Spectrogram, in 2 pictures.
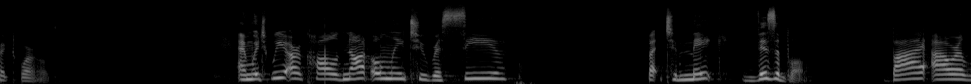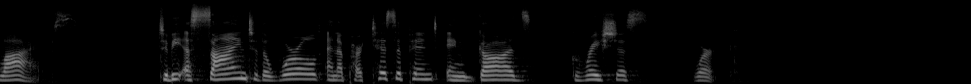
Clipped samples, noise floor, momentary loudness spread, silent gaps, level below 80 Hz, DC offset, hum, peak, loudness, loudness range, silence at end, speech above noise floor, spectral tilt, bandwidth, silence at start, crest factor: under 0.1%; -77 dBFS; 16 LU; none; -80 dBFS; under 0.1%; none; -18 dBFS; -36 LUFS; 8 LU; 2.6 s; 41 dB; -3 dB/octave; 17.5 kHz; 0 s; 20 dB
